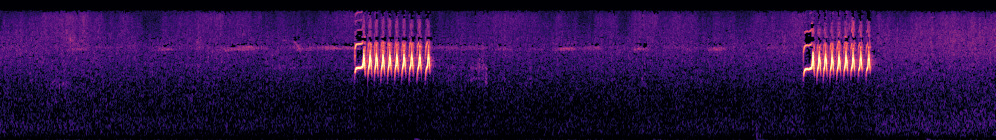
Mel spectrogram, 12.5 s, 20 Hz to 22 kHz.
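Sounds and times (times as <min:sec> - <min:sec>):
soft background hiss: 0:00.0 - 0:12.4
Bran-colored Flycatcher subspecies auriceps chattering: 0:04.4 - 0:05.4, 0:10.0 - 0:11.0.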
